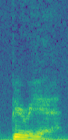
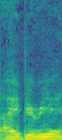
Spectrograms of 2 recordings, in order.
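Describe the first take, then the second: First: The first vowel sounds like 'ee'. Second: The first vowel sounds like 'eye'. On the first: The speaker calls it right. "it's E" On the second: The speaker calls it wrong. "Iberia is not Iberia"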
